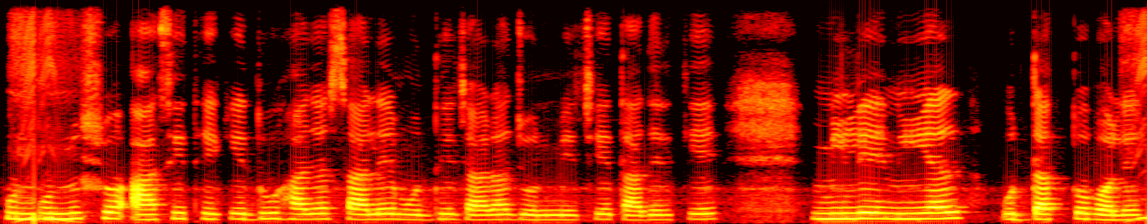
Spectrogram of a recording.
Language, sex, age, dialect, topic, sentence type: Bengali, female, 31-35, Standard Colloquial, banking, statement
